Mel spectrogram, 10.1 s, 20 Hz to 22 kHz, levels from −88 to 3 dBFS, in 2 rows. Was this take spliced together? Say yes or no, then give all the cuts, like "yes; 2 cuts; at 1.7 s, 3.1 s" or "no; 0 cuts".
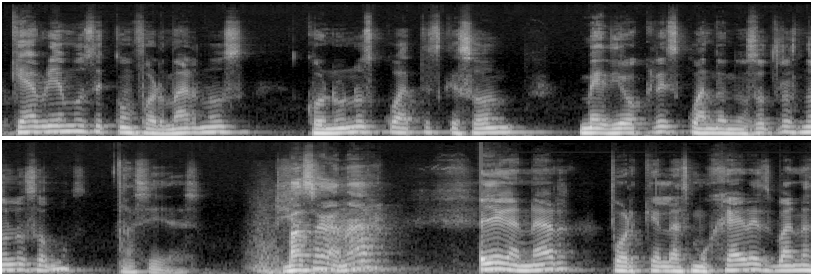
yes; 2 cuts; at 6.7 s, 8.0 s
